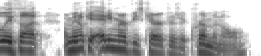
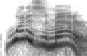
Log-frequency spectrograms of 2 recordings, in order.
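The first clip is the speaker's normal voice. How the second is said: high, incredulous challenge; indignant retelling; 13 semitones higher than usual. Retold or imitated. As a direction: act out disbelief, pitch shooting up. Acts out indignant reaction to character.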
